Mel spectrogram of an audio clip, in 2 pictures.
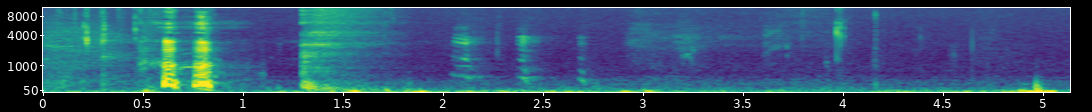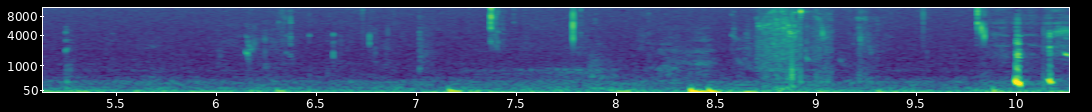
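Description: slurping

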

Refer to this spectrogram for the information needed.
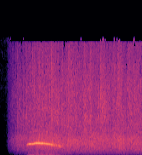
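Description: round of applause

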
